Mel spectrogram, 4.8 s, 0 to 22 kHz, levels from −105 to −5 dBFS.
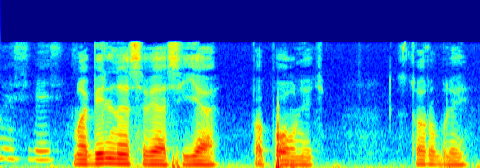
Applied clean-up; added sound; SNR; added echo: none; none; none; none.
